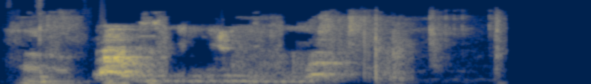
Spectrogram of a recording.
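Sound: dog barking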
